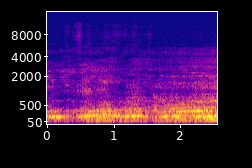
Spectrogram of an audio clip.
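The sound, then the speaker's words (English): Dirt bike engine revving its throttle with a throaty, steady low drone that swells slightly louder toward the end, with no clear breaks between revs. “Oh, that sounds like a throaty throttle.”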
